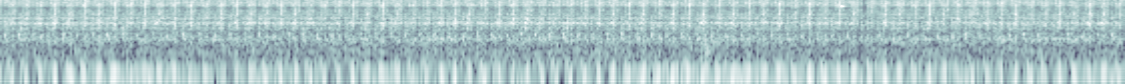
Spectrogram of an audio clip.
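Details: YB motorcycle at steady idle with a light, regular tapping of about three and a half beats a second riding on the engine beat; abnormal engine noise, cause unclear.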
